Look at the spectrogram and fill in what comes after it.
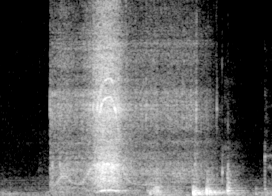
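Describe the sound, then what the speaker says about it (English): A power drill whines briefly, rising to a high-pitched spin for about a second before winding down, followed by a few clunks and rattles. "Just have to drill some holes."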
